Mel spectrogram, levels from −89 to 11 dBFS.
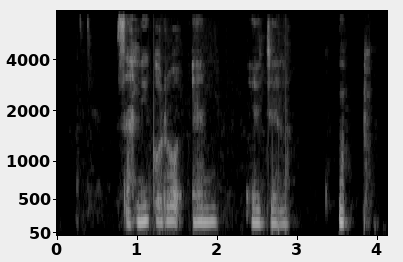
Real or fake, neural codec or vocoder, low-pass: real; none; 7.2 kHz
